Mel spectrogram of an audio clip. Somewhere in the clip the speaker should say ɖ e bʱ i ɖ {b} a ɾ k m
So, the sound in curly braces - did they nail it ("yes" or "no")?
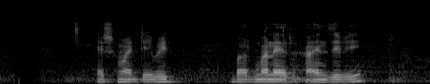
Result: yes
